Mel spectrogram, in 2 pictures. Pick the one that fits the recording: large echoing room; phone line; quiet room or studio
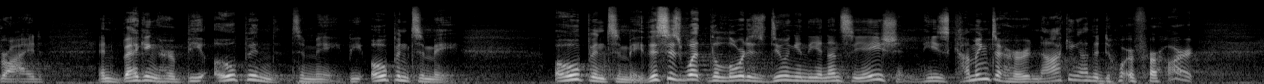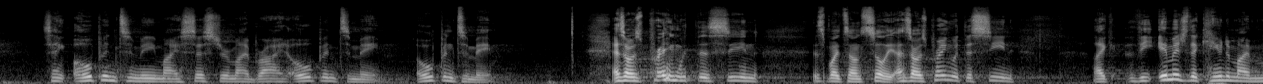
large echoing room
